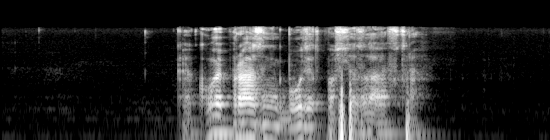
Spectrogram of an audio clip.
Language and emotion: Russian, sad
